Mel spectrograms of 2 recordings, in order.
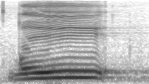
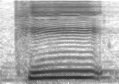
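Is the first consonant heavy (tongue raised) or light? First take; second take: heavy; light. First: The consonant is heavy, with the tongue raised back. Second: The consonant is light, with the tongue not raised. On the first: The speaker calls it right. "hanya huruf al istila terangkat jadinya qi" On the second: The speaker calls it wrong. "Jangan ki"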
